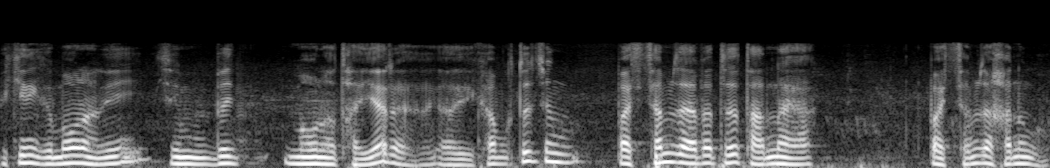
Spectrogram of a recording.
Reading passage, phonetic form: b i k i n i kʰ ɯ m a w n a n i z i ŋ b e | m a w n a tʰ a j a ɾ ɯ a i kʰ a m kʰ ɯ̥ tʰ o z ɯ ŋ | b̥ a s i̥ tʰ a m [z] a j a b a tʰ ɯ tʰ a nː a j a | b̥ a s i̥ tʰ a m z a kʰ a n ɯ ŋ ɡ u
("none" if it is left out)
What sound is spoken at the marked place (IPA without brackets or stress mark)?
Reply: z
